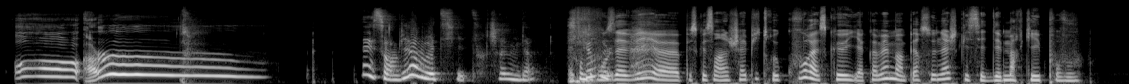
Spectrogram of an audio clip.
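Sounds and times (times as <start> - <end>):
person imitating a wolf howl: 0.1 - 2.7
speech: 0.2 - 2.0, 3.8 - 10.9.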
